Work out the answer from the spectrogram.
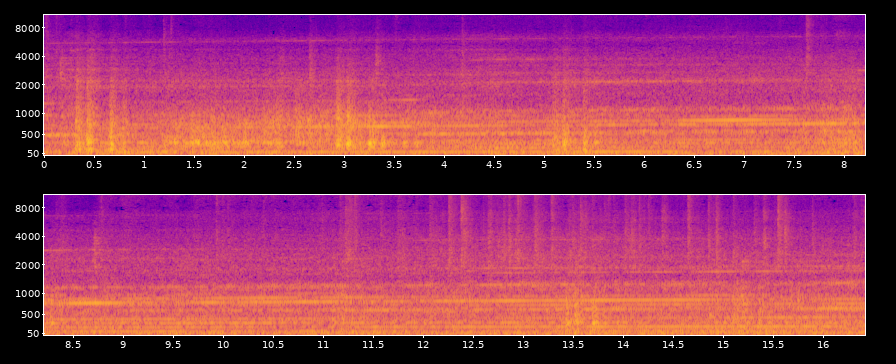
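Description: Commuter electric train running, heard from inside the passenger car: a steady rumble and hum of the motors and wheels, with occasional clacks of the wheels over rail joints, most of them in the first few seconds.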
